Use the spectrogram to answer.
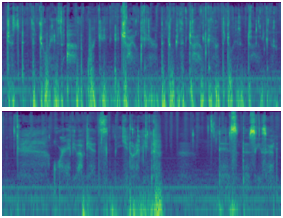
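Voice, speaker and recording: A young woman with a cold, nasal and stuffy, rambling in a soft ASMR whisper at home, close to a sensitive mic and repeating words playfully. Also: poor audio. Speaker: ASMR creator. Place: home bedroom with dim warm lamp. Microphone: very close sensitive mic, gain turned up high.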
